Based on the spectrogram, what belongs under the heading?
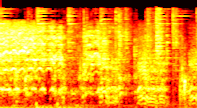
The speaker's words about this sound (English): Ha! The Earl's own horse.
